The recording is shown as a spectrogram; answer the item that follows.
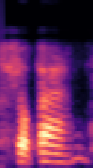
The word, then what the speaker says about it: Chopin: a Copin o Chopin, che poi dopo si voglia dire con accento francese, ma a Schubert.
